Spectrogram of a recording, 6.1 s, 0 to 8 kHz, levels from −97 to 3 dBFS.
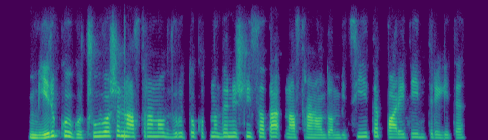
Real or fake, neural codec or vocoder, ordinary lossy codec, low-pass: real; none; Opus, 16 kbps; 7.2 kHz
